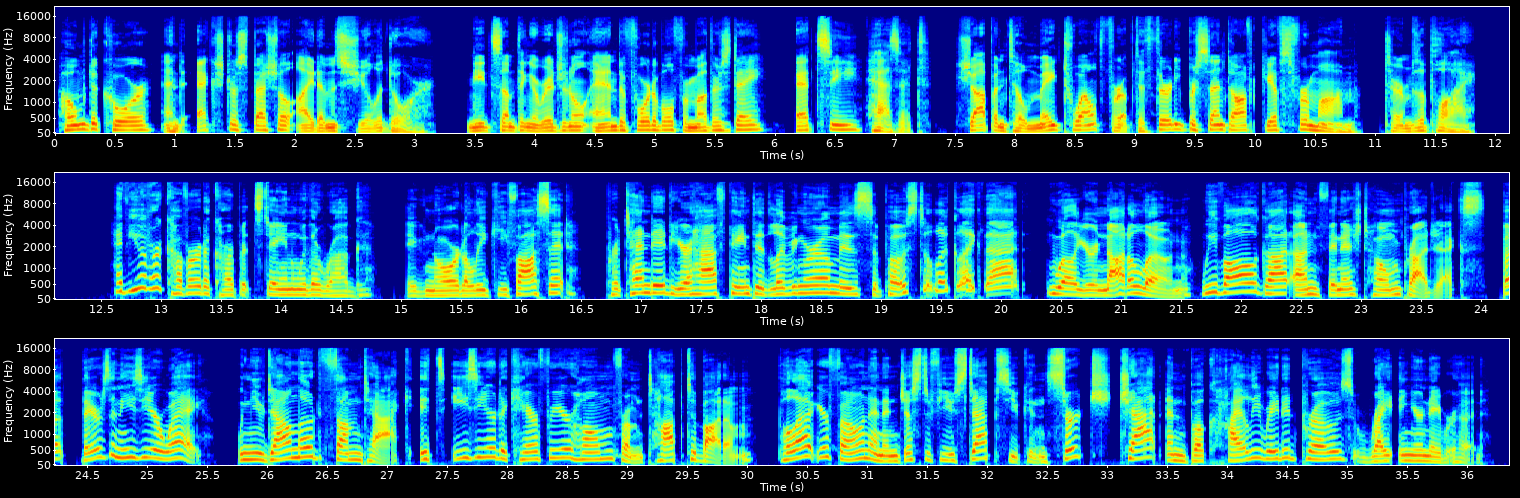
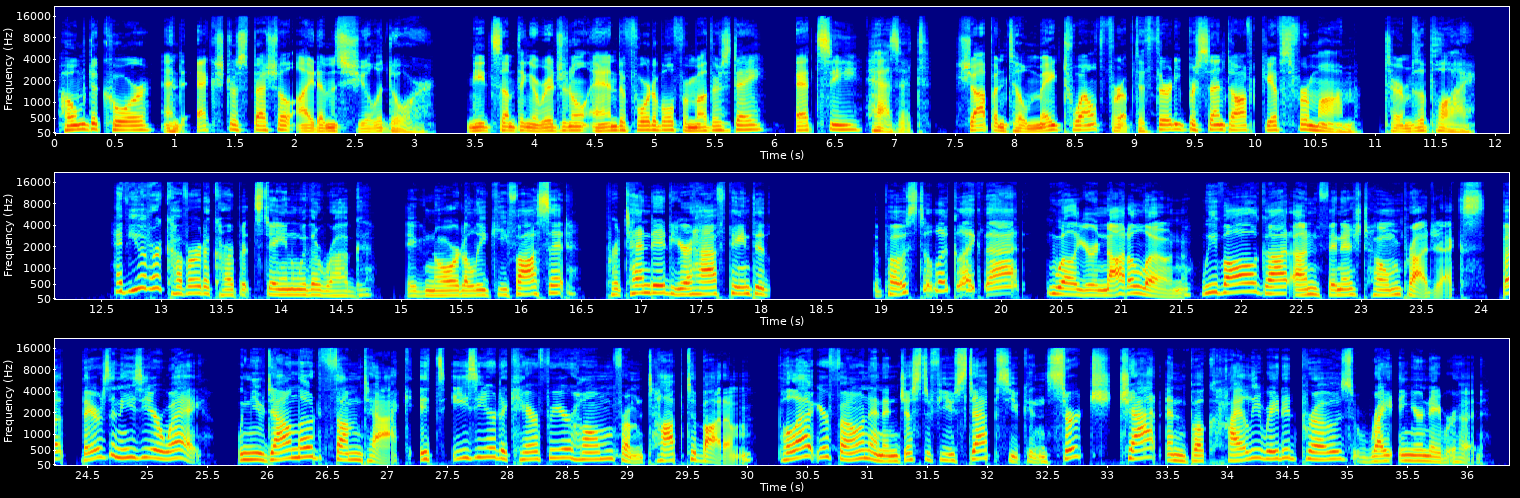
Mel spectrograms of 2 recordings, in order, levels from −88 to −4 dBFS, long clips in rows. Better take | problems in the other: first | audio cutting out; at 18 s for 1 s

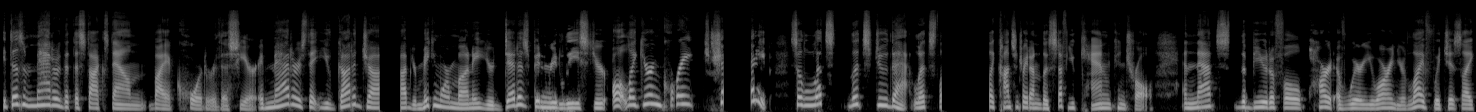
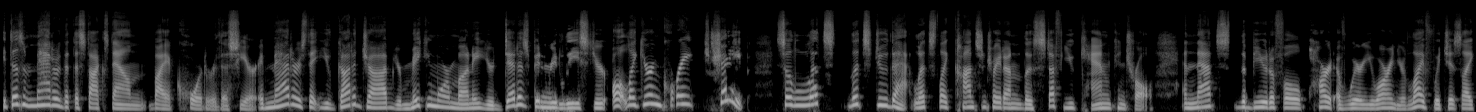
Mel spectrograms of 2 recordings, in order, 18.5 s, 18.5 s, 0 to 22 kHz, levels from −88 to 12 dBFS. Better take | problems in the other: second | audio freezing; at 4.5 s, at 9 s and at 12 s for 0.5 s

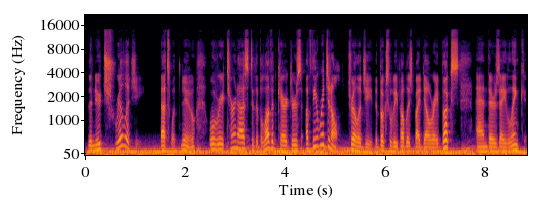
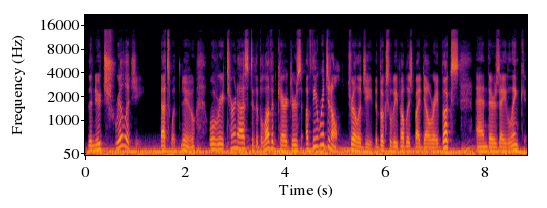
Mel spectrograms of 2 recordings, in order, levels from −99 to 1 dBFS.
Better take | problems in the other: neither | low rumble; noticeable; throughout; 15 dB below the speech; the same in both

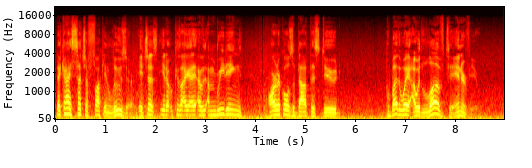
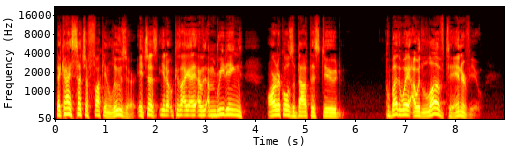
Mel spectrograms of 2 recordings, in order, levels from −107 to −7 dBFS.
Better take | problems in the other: second | wind noise on the microphone; occasional gusts; 25 dB below the speech

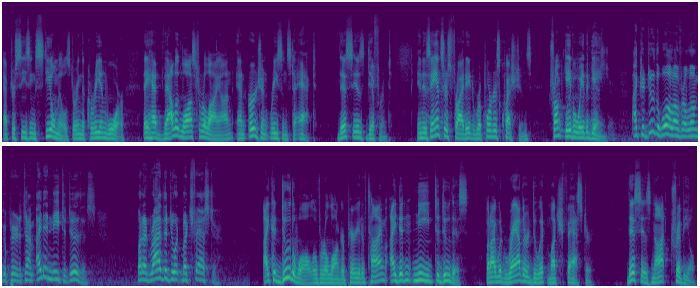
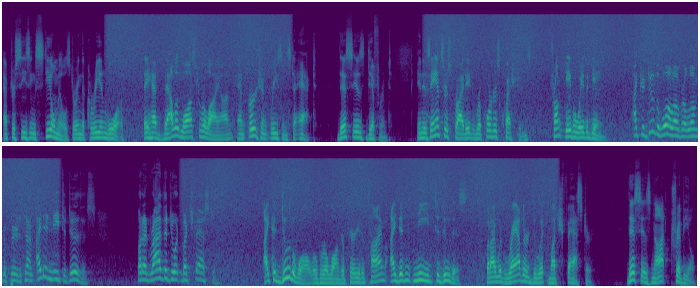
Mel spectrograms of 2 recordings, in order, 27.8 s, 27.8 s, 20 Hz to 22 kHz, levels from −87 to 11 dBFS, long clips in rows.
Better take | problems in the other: first | hiss; noticeable; from 2 to 6 s, from 8.5 to 15 s and from 17 to 25 s; 10 dB below the speech

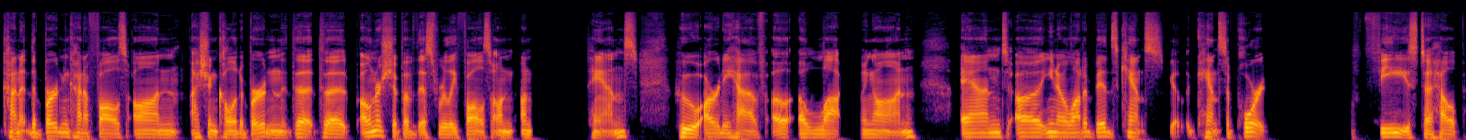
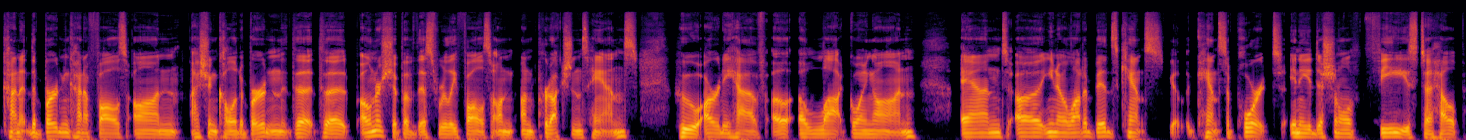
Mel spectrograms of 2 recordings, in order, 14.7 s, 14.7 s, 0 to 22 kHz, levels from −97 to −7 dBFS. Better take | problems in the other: second | audio cutting out; at 5.5 s for 0.5 s, at 8.5 s and at 13 s for 1 s

